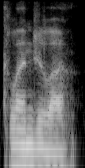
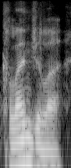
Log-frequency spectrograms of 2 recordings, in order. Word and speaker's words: calendula: commonly mispronouncing things, and I called calendula calendula, and I can't tell you Calendula. how many people ripped me a new one over saying it that way.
